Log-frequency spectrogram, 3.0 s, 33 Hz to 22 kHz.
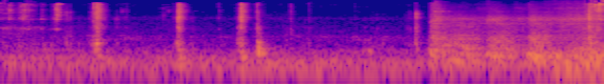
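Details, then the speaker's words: Mazda BT50 automatic after repairing stuck drive shifter (worn shift-cable bushings replaced, damaged cable fixed): key clicks, then engine cranks and catches cleanly about two seconds in to a smooth steady run; normal start after repair. "Ayan-start na siya."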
